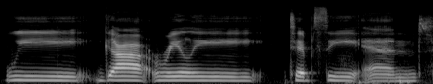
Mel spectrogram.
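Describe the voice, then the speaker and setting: Hoarse, chatty young woman. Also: fairly low pitch, level tone, very slow. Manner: chatty, full of "like" and "dude". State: hoarse, voice still recovering. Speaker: podcast co-host. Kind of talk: casual chat.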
